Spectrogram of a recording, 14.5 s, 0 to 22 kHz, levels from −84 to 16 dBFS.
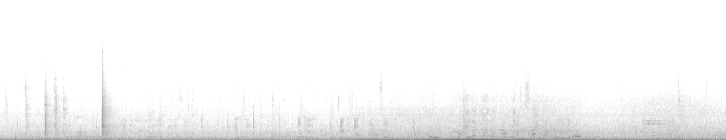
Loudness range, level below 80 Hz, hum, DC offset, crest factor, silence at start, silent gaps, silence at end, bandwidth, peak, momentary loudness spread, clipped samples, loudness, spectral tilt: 12 LU; -44 dBFS; none; under 0.1%; 20 dB; 0 s; none; 0 s; 11 kHz; -20 dBFS; 15 LU; under 0.1%; -42 LUFS; -7 dB/octave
